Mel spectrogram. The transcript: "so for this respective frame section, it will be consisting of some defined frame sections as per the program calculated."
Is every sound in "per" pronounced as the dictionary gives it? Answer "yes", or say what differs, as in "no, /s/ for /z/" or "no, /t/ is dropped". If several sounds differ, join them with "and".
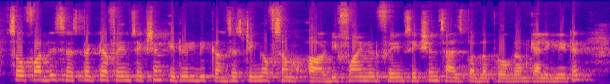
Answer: no, /f/ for /p/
